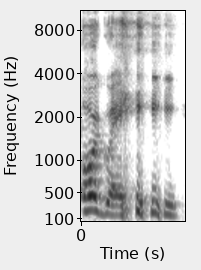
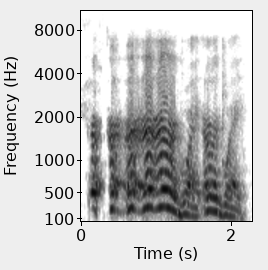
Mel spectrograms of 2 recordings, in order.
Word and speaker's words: Uruguay: No, you said Orgway. Uruguay.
